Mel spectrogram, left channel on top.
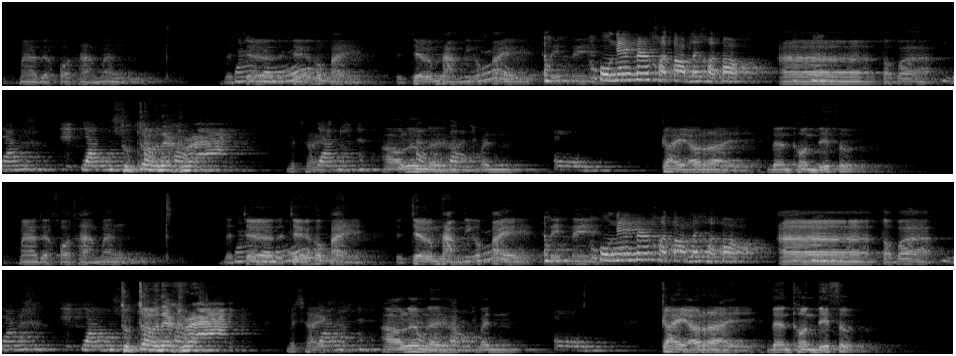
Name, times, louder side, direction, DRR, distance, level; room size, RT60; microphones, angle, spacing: voice 1, 0.2-1.3 2.2-3.6 3.9-6.0 7.8-9.4 9.7-9.9 10.7-11.8 12.4-13.0 13.3-14.7 16.1-18.1, right 3 dB, 75° right, 11 dB, 1.8 m, -29 dB
voice 2, 1.0-1.3 2.3-3.3 4.7-5.1 5.4-5.5 5.9-7.4 8.1-8.2 9.4-11.4 12.6-13.2 13.7-14.3 15.0-15.5, left 1 dB, 20° left, 4 dB, 4.6 m, -29 dB
25.0 x 22.5 x 7.4 m, 0.87 s
head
